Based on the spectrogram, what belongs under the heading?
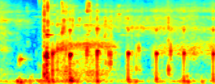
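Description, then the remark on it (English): Liquid glugs into a glass in a quick, regular series of bright, bubbly pops after a sharp clink at the start, a faint continuous pour running underneath. “And glug, glug, glug.”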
